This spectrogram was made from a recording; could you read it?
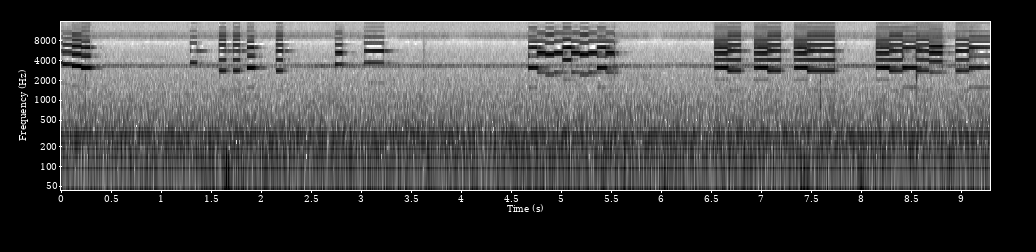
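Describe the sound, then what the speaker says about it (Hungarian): A mobile phone plays a beeping electronic ringtone in repeated bursts of quick high tones with short pauses between them. It is faint and heard alone. "Mai napig így csörög a telefonom."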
